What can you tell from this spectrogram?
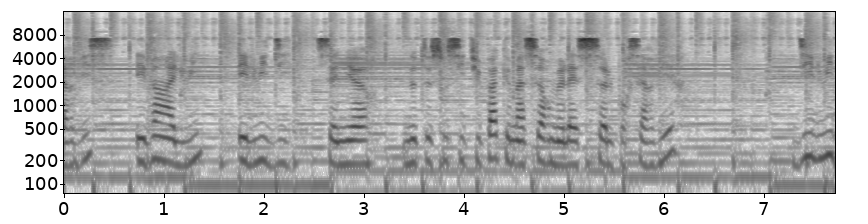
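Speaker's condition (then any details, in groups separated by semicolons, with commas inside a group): No condition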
